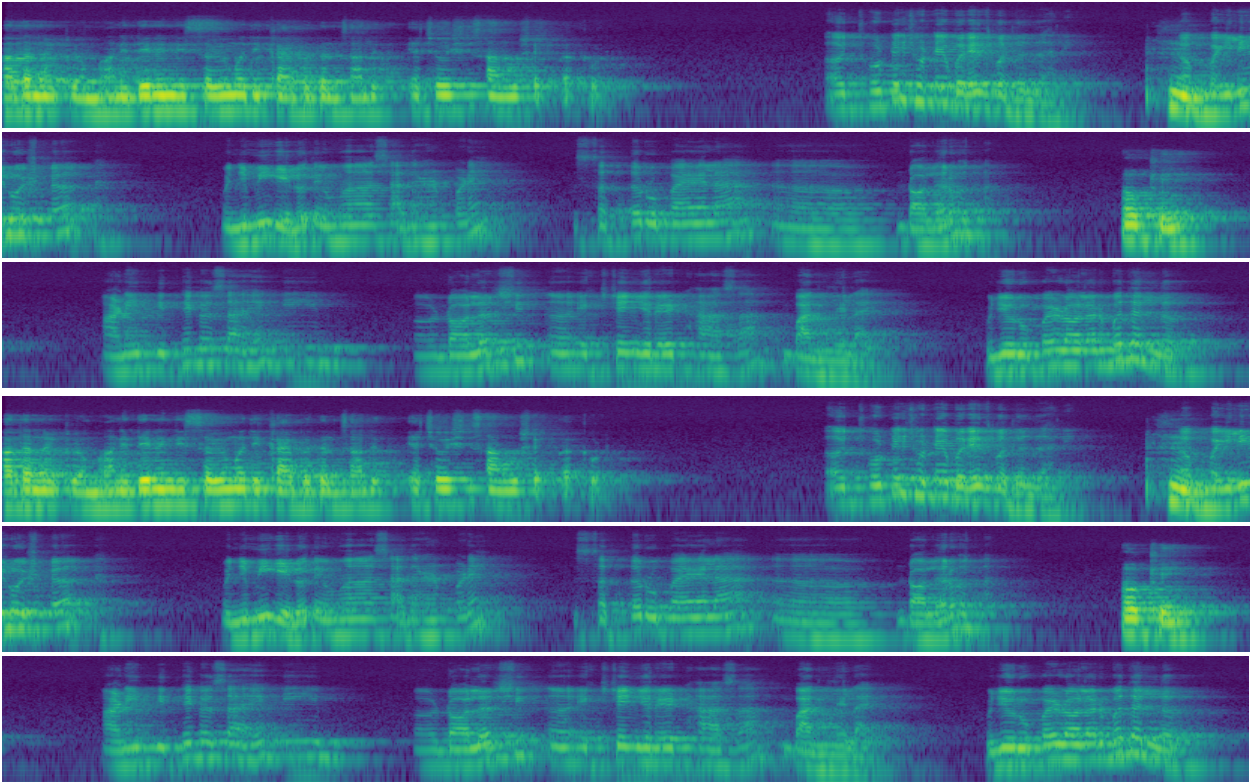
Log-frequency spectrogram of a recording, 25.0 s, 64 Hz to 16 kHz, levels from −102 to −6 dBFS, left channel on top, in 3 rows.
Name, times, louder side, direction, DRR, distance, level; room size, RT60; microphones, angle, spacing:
voice 1, 0.0-3.8 7.7-8.0 15.8-16.2, equal, 20° right, 0 dB, 1.6 m, -25 dB
voice 2, 5.5-7.1 7.8-9.0 9.8-11.5 12.1-14.8 17.3-18.9 19.4-22.5 23.2-24.5, right 1 dB, 5° left, 1 dB, 3.7 m, -35 dB
22.0 x 16.5 x 8.1 m, 0.97 s
head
